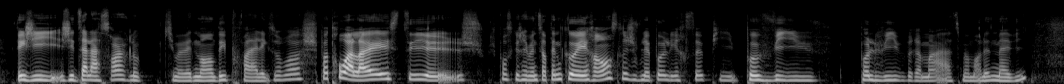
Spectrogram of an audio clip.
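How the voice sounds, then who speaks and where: Speaking at a very fast pace, a woman keeps her intonation fairly even as her loudness swings widely, on a very clean recording with a silent background. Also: medium pitch for a woman. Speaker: nun. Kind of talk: testimony. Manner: halting.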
